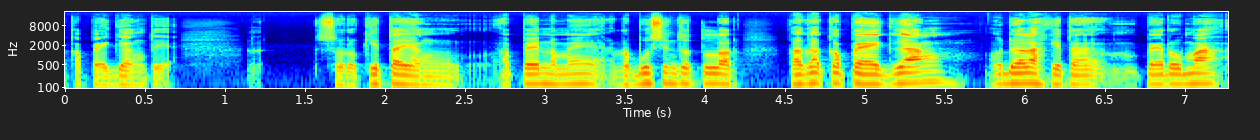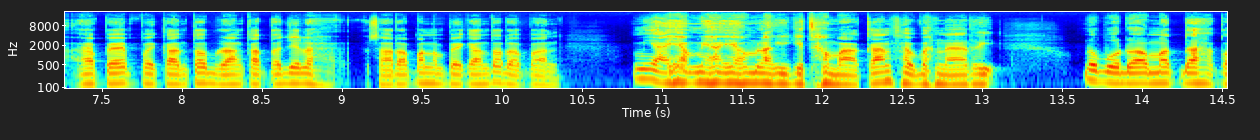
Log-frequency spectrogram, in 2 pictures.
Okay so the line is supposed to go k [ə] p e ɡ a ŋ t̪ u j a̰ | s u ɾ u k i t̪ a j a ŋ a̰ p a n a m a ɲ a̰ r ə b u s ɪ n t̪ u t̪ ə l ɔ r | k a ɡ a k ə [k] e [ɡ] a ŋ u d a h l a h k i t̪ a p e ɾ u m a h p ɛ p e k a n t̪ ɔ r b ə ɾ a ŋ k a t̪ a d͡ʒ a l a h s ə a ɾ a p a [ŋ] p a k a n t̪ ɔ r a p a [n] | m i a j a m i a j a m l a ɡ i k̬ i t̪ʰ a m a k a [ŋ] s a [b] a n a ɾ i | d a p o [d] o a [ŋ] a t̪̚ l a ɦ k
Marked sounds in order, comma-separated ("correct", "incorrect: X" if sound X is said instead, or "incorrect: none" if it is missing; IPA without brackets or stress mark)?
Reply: correct, incorrect: p, correct, incorrect: n, correct, incorrect: n, correct, correct, incorrect: m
